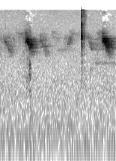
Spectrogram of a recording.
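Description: A small bird chirping during a pause in the singing: short calls that fall in pitch, with one sharp click about three-quarters of the way through.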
